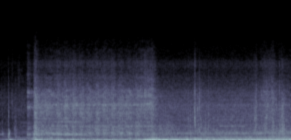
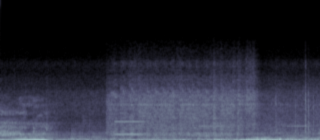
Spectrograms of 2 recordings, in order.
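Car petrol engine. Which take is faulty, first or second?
first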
